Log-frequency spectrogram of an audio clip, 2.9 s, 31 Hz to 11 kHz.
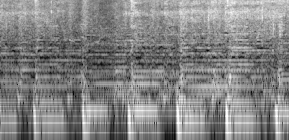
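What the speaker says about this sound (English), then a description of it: "To cook my burgers, it will take probably about 3 to 4 minutes on each side." Burgers topped with cheese sizzle on a hot griddle, a steady close crackle and hiss with soft periodic swells, heard alone with no talking.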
